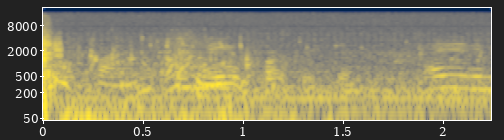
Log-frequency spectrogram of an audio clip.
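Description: Indistinct talking from kayakers over kayak paddles dipping in calm water, with a sharp knock at the very start.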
